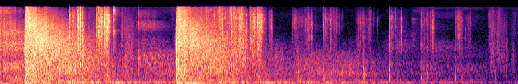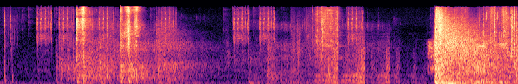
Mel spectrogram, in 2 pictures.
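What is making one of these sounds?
A sniper rifle fires loud, booming shots that echo away.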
